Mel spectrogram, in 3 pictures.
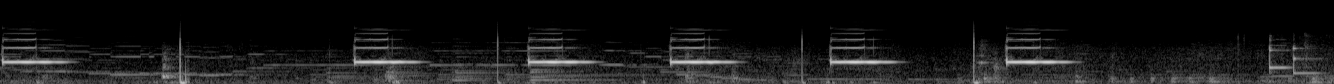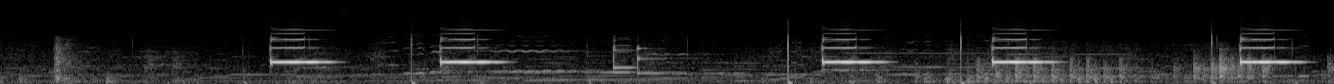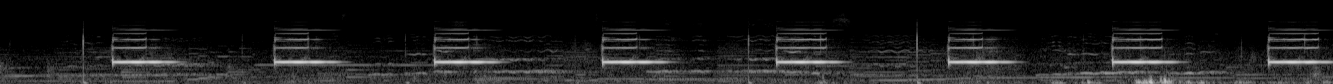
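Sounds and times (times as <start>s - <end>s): short electronic beep: 0.0s - 0.7s, 3.5s - 4.3s, 5.2s - 6.0s, 6.7s - 7.4s, 8.3s - 9.1s, 10.0s - 10.8s, 12.7s - 13.2s, 16.0s - 16.8s, 25.8s - 26.5s, 37.8s - 38.5s, 39.4s - 40.0s
quiet background music: 0.0s - 40.0s.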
